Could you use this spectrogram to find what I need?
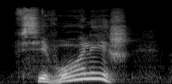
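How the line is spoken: Yelling, losing control. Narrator (Russian): вопит тот, окончательно теряя контроль над собой

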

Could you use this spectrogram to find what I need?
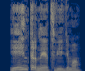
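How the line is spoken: Sighing. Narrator (Russian): вздохнул я

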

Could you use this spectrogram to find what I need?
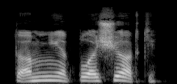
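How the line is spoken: Miserable objection. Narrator (Russian): совсем несчастным голосом возразил Лин

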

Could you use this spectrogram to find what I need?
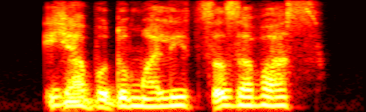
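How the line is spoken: Old woman's repeated mutter. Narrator (Russian): пробормотала старуха, повторяя слова вновь и вновь

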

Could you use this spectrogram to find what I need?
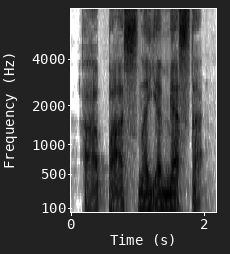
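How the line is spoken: Grumbled. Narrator (Russian): бурчал волчье сердце

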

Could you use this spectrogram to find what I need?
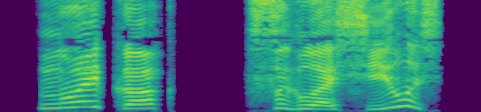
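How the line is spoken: Laughing loudly. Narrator (Russian): расхохотался лейтенант

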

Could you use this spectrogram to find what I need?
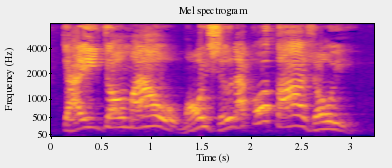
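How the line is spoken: Shout. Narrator (Vietnamese): Tà thần lỗ đạo liền quát lên

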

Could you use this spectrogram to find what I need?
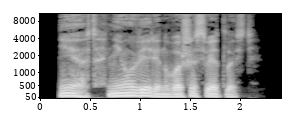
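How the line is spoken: Sighing. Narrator (Russian): вздохнул я

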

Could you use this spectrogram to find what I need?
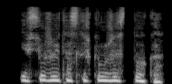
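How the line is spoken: Sighing. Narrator (Russian): вздохнула Настя

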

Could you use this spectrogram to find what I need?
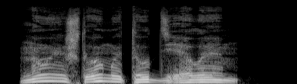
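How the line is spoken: Low and hoarse. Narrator (Russian): Вопрос вышел низким и сиплым

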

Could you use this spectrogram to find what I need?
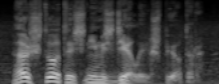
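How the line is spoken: Deep resonant voice. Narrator (Russian): Спросил глубоким звучным голосом мужчина

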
